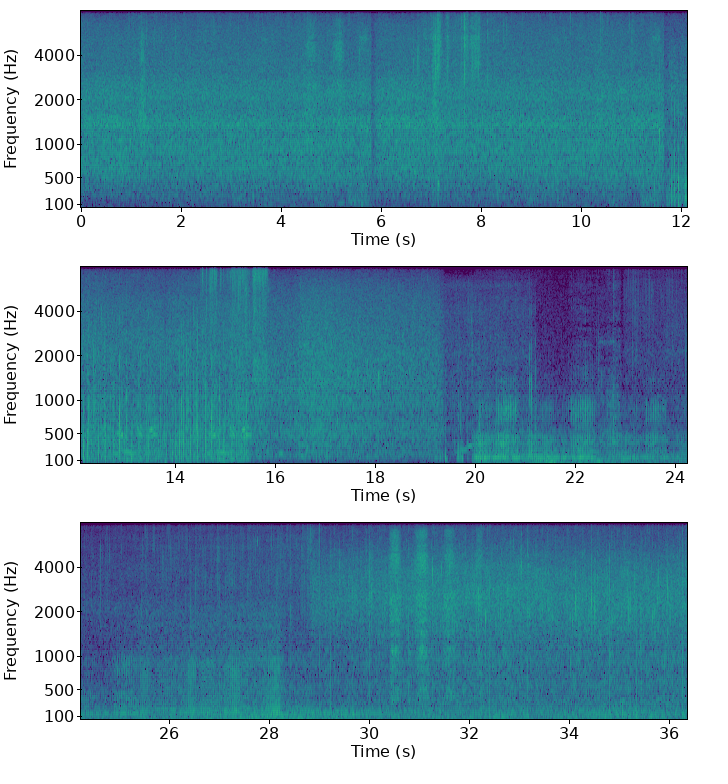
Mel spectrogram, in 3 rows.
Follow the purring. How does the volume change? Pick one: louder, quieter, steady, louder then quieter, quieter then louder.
quieter then louder.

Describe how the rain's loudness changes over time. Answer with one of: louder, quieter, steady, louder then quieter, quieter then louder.
quieter then louder.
